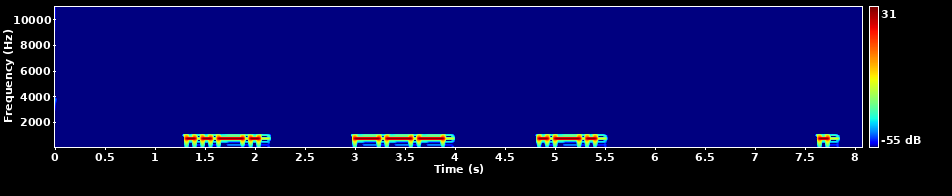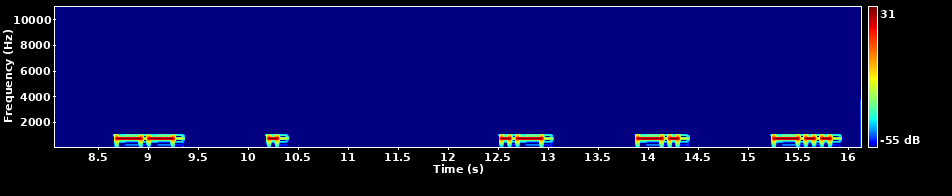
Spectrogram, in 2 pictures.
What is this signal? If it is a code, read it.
Morse code, heard as a keyed tone, about 15 wpm, spaced as for 7 wpm, 750 Hz. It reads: FOR EME AND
